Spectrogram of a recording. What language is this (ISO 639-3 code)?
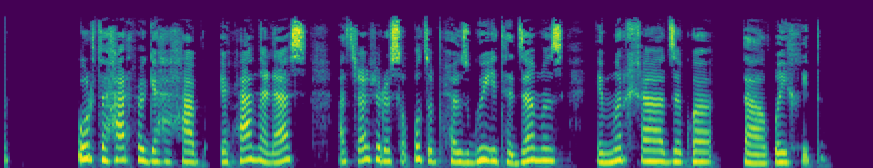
abk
